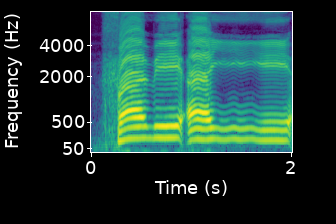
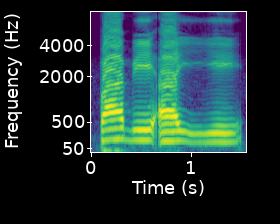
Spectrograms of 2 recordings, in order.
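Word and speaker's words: فَبِأَيِّ: fa ingat huruf fa ini tidak boleh diganti dengan p misalkani fabiayi ala. Ini kesalahan yang sering terjadi di antara kita ya, terutama orang Indonesia itu mengganti huruf fa dengan huruf p ya faayi harusnya fa.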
